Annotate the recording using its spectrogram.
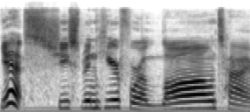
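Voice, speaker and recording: Using a put-on character voice, a woman speaks at a fairly slow pace with clear background noise. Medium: read story. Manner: chuckling, smug.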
